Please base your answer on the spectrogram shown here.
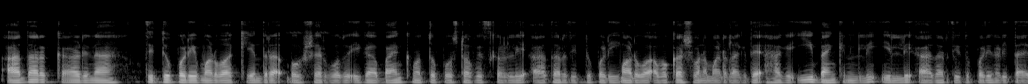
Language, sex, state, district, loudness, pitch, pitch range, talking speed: Kannada, male, Karnataka, Dakshina Kannada, -28 LUFS, 95 Hz, 90-95 Hz, 140 wpm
